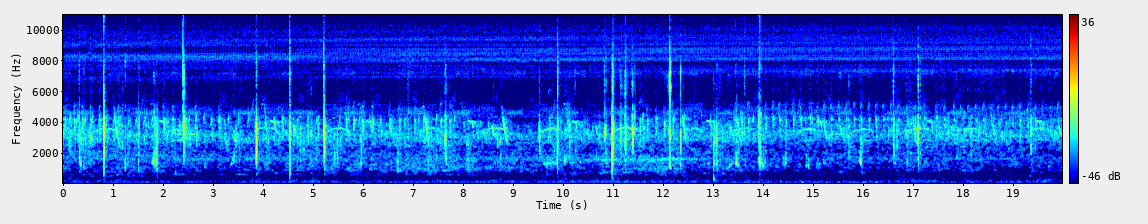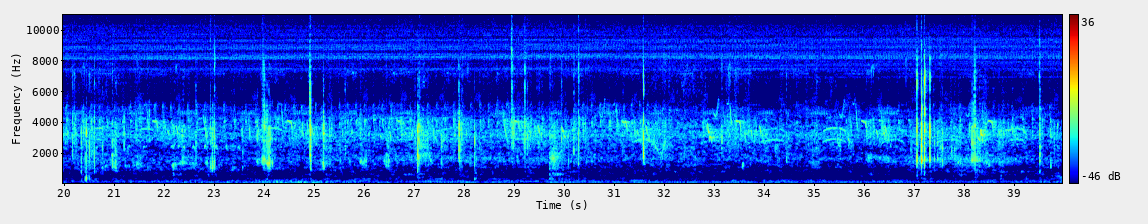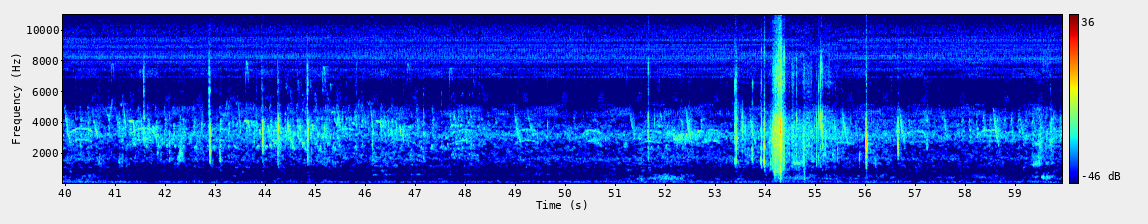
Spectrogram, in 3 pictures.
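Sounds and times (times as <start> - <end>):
birds chirping: 0.0 - 59.9.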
